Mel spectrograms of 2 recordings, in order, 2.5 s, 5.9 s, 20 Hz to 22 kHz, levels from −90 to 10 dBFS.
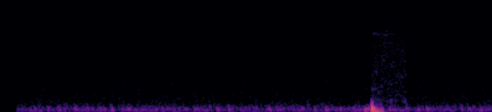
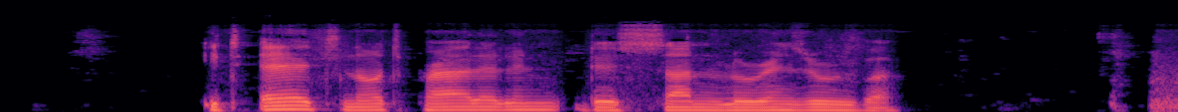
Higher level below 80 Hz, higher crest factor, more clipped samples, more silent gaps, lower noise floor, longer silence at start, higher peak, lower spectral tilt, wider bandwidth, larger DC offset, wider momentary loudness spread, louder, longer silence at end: about the same, -56 dBFS vs -56 dBFS; first, 28 dB vs 20 dB; neither; neither; second, -65 dBFS vs -74 dBFS; second, 0.3 s vs 1 s; second, -22 dBFS vs -2 dBFS; first, -8.5 dB/octave vs -6 dB/octave; about the same, 9.6 kHz vs 9.4 kHz; neither; first, 22 LU vs 9 LU; second, -45 LUFS vs -21 LUFS; about the same, 0 s vs 0 s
